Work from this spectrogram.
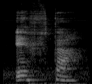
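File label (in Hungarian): "hét", Hungarian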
